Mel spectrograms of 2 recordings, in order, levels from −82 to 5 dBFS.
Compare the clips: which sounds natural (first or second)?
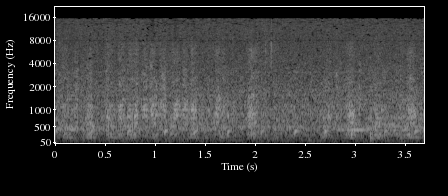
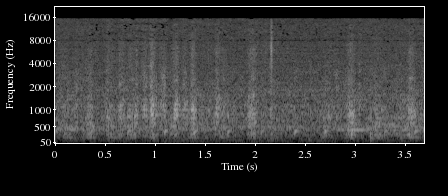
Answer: first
